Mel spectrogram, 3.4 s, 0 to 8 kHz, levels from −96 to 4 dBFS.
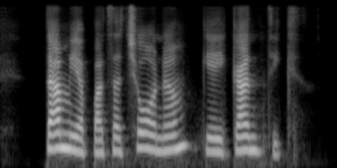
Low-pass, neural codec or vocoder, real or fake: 7.2 kHz; codec, 16 kHz, 0.7 kbps, FocalCodec; fake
